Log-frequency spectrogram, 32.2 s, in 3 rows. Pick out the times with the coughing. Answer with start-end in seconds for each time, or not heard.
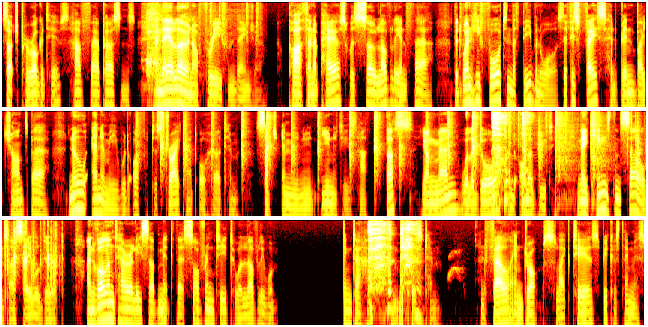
2.3-3.2, 18.4-19.6, 27.6-29.1.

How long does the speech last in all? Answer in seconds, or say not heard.
30 s.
